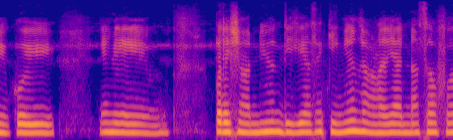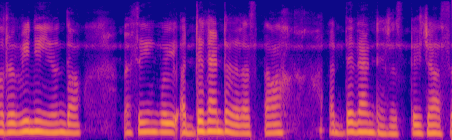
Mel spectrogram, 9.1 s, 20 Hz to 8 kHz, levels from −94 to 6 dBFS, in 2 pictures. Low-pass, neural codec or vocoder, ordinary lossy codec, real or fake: none; codec, 16 kHz, 2 kbps, FreqCodec, larger model; none; fake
